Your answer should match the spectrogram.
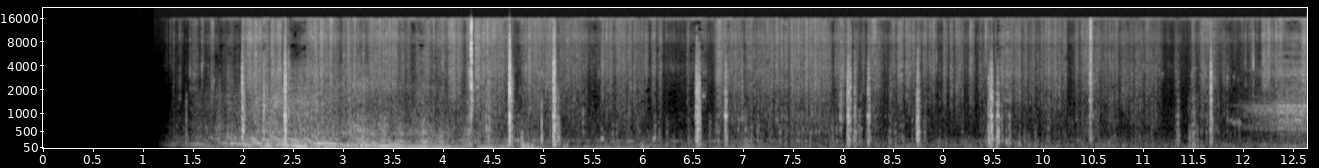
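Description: After a second of silence, a low rumble for about three seconds, then a run of sharp knocks and taps spaced out over several seconds as wooden cabinet doors are handled and set down on a glass table top.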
